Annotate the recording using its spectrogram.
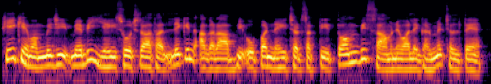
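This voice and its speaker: A man voicing an anxious young husband who is about to become a father, firing off eager questions in quick bursts. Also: medium pitch, expressive, darkish tone, highs cut off, close to an everyday voice. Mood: excited worried.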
